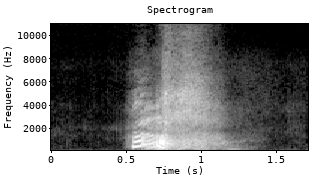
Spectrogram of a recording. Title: Induced hayfever sneezes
